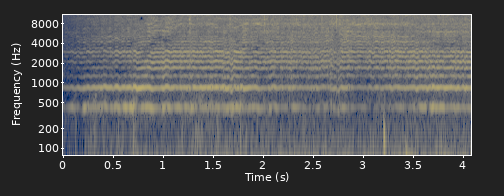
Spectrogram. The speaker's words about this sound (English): One of them is a microscopic parasite, and the other is the Anopheles mosquito.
